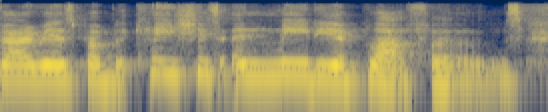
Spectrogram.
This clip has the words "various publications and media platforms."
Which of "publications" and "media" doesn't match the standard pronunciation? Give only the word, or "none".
none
